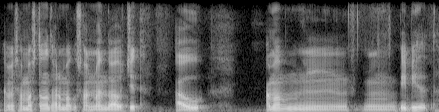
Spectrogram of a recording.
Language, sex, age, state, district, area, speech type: Odia, male, 45-60, Odisha, Rayagada, rural, spontaneous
